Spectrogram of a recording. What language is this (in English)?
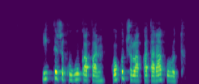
Mari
